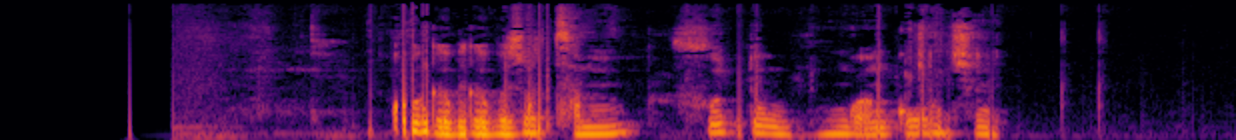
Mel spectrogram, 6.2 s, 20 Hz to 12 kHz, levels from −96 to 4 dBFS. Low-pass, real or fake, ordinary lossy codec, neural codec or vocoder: 10.8 kHz; real; MP3, 48 kbps; none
